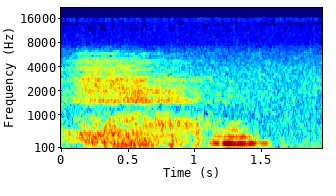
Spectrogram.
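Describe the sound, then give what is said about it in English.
A deep inhale during a guided breathing exercise, a steady, soft, airy rush of breath drawn in for over a second, then tapering off. “breathing in and then breathing out, pushing that air through pursed lips out of your body, breathing in”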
